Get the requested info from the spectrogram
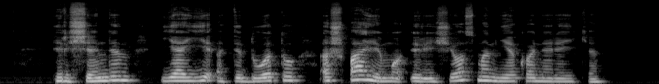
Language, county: Lithuanian, Vilnius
